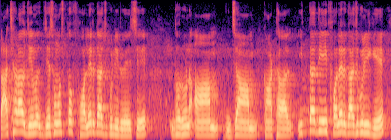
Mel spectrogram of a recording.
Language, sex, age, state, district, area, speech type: Bengali, male, 60+, West Bengal, Jhargram, rural, spontaneous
